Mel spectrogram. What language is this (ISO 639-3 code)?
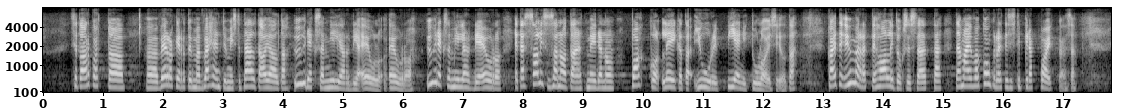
fin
